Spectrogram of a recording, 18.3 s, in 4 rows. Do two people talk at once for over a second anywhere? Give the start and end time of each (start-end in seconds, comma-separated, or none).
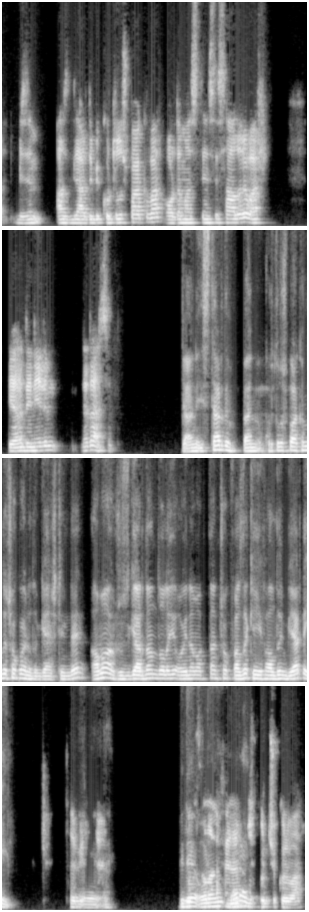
16.4-17.6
